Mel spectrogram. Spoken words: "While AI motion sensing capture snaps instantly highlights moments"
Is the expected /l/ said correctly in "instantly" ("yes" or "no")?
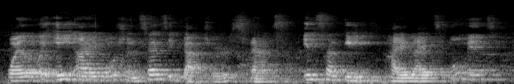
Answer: no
